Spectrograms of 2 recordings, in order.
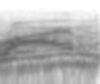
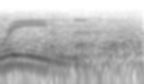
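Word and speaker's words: Rein: Russell Ryan, a junior from Oakland, Illinois. Correction, Reen. R-E-I-N is the way the name is spelled.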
